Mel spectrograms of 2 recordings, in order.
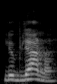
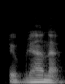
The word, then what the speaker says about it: Ljubljana: wanted to ask about the right pronunciation of it uh lubliana right yeah great Ljubljana yes Ljubljana yeah because when you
